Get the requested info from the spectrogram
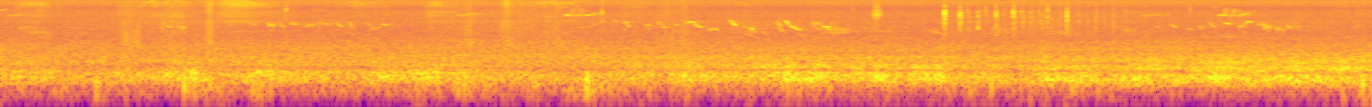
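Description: Small birds chirping in short scattered calls over a steady low background rumble.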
